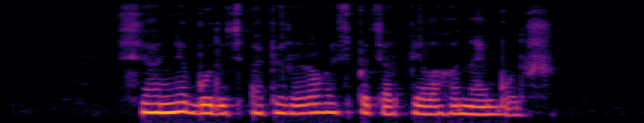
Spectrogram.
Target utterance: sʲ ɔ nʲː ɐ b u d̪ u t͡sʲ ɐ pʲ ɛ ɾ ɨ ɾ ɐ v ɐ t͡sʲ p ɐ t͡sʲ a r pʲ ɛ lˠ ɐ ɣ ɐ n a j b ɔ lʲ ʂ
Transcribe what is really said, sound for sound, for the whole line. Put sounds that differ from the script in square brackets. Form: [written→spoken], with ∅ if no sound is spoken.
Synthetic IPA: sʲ ɔ nʲː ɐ b u d̪ u t͡sʲ ɐ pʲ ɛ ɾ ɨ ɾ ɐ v ɐ t͡sʲ p ɐ t͡sʲ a r pʲ ɛ lˠ ɐ ɣ ɐ n a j b ɔ lʲ ʂ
